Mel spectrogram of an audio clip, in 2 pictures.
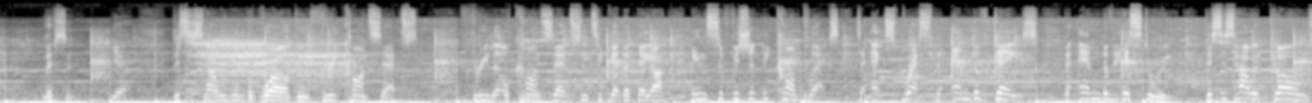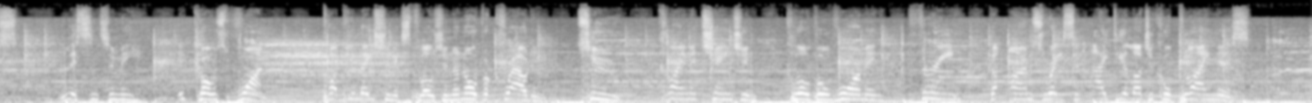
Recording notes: We broadcast a special extended 6 hour live event from London's Rye Wax.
